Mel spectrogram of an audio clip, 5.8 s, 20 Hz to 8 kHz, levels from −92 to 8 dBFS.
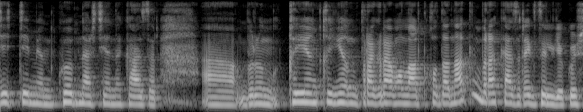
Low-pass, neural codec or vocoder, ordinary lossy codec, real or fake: none; none; none; real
